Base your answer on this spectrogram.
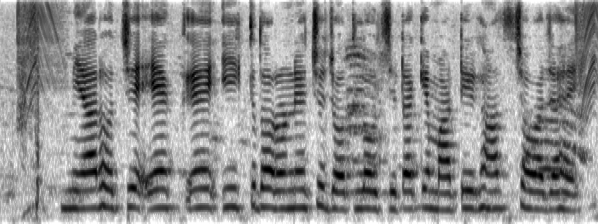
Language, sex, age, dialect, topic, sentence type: Bengali, female, 18-24, Jharkhandi, agriculture, statement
